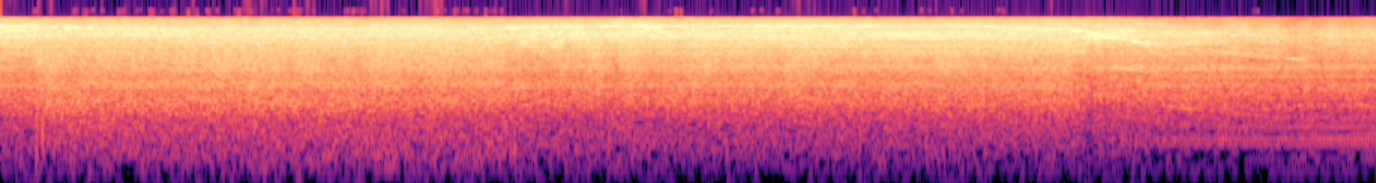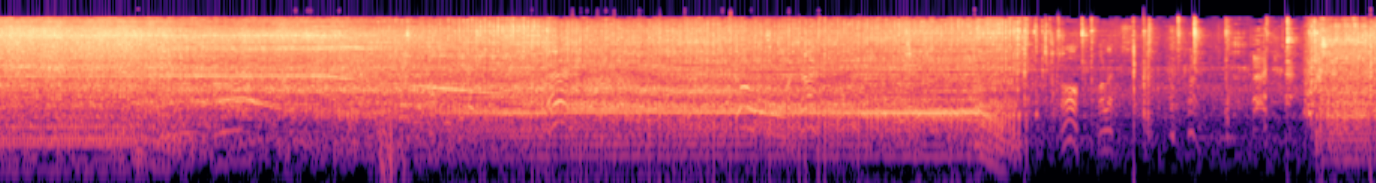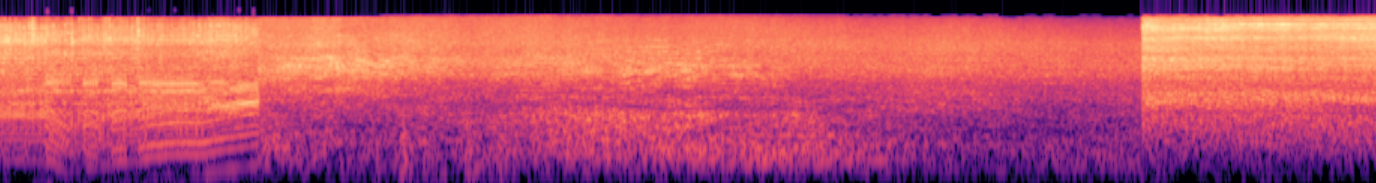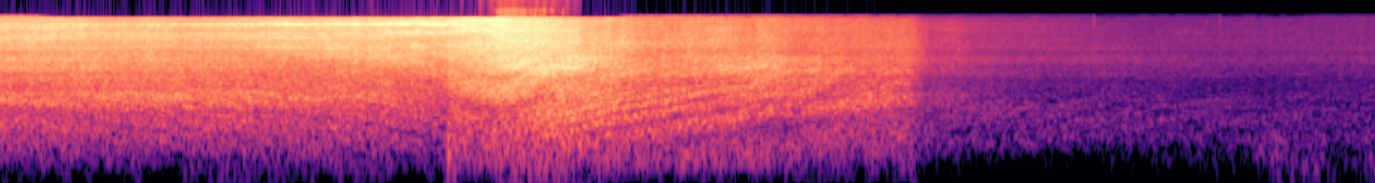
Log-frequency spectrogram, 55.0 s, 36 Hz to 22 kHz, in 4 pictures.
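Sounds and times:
gas turbine engine whining and roaring: 0.0 - 55.0.

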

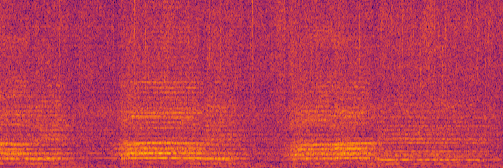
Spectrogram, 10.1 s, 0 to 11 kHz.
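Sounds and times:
mixed choir singing held notes: 0.0 - 10.0.

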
